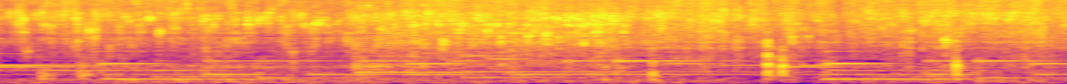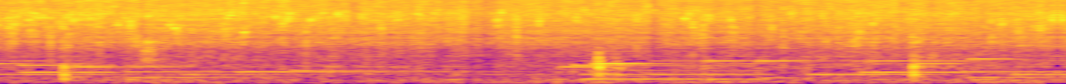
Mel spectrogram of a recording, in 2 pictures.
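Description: Curry paste and lime leaves frying in hot oil in an aluminium pot, sizzling steadily while a metal ladle stirs and scrapes it, with a few sharp clinks of the ladle against the pot around the middle and near the end. Soft background music with held notes plays underneath.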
